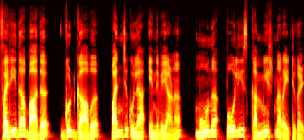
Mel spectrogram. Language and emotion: Malayalam, neutral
